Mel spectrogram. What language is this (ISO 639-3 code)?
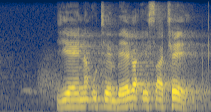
xho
